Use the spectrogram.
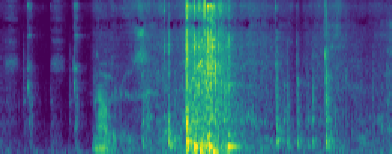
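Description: Pull-start attempt on a snowblower with an LCT engine: a loud burst of mechanical cranking and engine rattle rises midway, then fades to scattered clatter, with someone talking briefly before it.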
